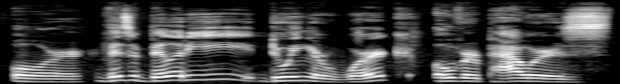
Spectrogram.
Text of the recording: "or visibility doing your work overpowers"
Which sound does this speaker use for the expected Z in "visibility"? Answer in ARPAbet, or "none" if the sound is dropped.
Z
